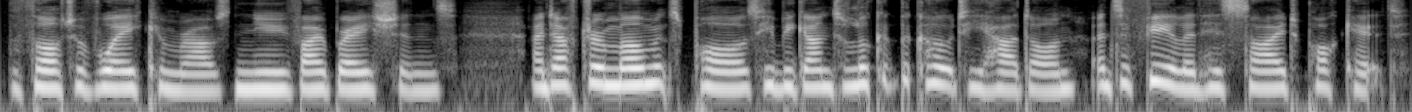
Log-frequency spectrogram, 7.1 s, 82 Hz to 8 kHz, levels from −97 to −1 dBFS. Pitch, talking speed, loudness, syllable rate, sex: 220 Hz, 245 wpm, -17 LUFS, 5.8 syllables/s, female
